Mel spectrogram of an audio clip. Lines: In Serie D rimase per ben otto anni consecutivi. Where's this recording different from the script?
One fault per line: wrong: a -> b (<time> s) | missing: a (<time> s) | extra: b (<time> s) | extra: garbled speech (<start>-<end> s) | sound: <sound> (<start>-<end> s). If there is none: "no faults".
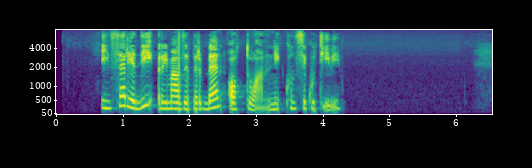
no faults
